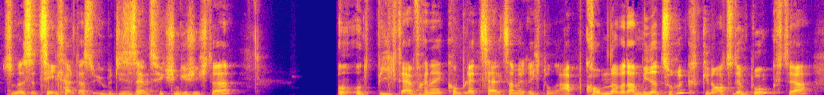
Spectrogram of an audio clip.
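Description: A man's voice: on the high side, a little fast, a little mellow, husky. An Austrian-accented man hosting a podcast, chatting casually and emphatically as he reviews, often repeating words. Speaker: podcast host.

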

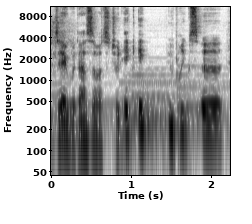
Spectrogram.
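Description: A man's voice: on the high side, animated, rapid-fire, over music. A man chatting casually as co-host of a podcast. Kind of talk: casual chat.

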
